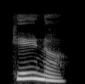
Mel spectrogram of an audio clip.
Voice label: "ಕೇಣ", Kannada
